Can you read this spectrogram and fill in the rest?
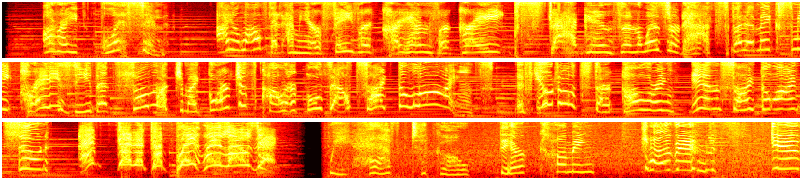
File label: Cartoon; Voice Over Actor Demos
